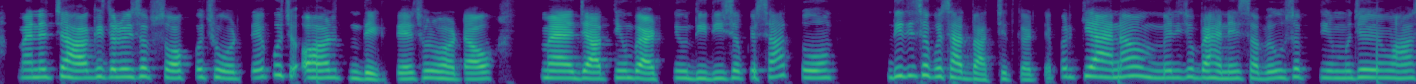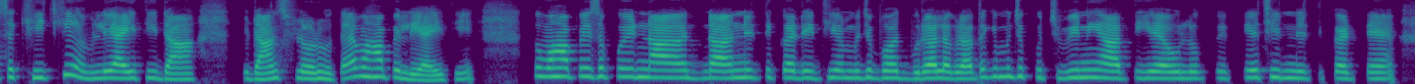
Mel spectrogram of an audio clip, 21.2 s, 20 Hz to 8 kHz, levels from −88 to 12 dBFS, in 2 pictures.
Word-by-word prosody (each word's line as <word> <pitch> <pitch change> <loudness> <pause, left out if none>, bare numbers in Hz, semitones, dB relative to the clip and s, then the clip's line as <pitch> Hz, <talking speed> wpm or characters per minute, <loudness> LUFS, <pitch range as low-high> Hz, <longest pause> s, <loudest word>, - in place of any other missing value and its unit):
मैंने 270 +1 +2
चाहा 265 -2 +5
कि - - +3
चलो 280 0 +3
ये 285 - +3
सब 300 +1 +1
शौक 245 -2 +2
को 280 - 0
छोड़ते 255 -4 -2
हैं 275 - -1
कुछ 345 -4 -2
और 260 0 +5
देखते 215 -3 0
हैं 215 - +3
छोड़ो 245 0 +1
हटाओ। 215 +1 +2 0.4
मैं 245 -1 +7
जाती 230 +1 +4
हूँ 250 0 0
बैठती 220 +1 +3
हूँ 245 - 0
दीदी 230 0 -1
सब 250 +1 -1
के 255 - -2
साथ, 275 +6 -2
तो 255 0 +1 0.4
दीदी 315 +3 +1
सबके 330 -3 +1
साथ 265 -4 +3
बातचीत 210 -1 -3
करते 190 -1 -6
हैं - - -15
पर 290 - -3
क्या 305 +1 +4
है 275 -1 +4
ना 315 +2 +2
मेरी 255 -2 -2
जो 285 - -2
बहनें 240 -2 +2
सब 230 -1 -3
है 235 - 0
वो 255 - 0
सब 275 +1 -3 0.2
मुझे 250 +2 +1
वहाँ 245 -1 -1
से 275 +2 -4
खींच 260 -2 -4
के 360 -3 -2
ले 240 +2 0
आई 240 0 +4
थी 245 -2 -5
डां 205 -2 0 0.5
डांस 220 +3 0
फ़्लोर 230 -3 0
होता 225 +1 -3
है 285 - 0
वहाँ 295 -1 +3
पे 260 - 0
ले 195 -4 0
आई 175 0 +1
थी। 210 +5 -10 0.4
तो 310 - -3
वहाँ 300 0 +4
पे 305 0 -1
सब 300 -1 -3
कोई 290 -1 -2
ना 260 -2 +3
ना 245 +1 +2
नृत्य 265 0 -3
कर 255 -1 0
रही 245 -1 -2
थी 260 - -2
और 255 - -2
मुझे 250 +1 -3
बहुत 245 -1 -2
बुरा 220 +2 +2
लग 235 -2 +1
रहा 220 0 +2
था - - -3
कि 285 - -6
मुझे 295 +1 -2
कुछ 265 -5 -11
भी 255 +3 -1
नहीं 270 0 0
आती 240 -1 0
है 235 -1 +2
वो 230 - -1
लोग 230 0 -5
तो 235 +1 -13
इतनी 255 +3 -7
अच्छी 265 +1 -3
नृत्य 240 -2 -5
करते 225 -1 -3
हैं। 225 0 -2
250 Hz, 265 wpm, -23 LUFS, 230-270 Hz, 0.5 s, मैं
